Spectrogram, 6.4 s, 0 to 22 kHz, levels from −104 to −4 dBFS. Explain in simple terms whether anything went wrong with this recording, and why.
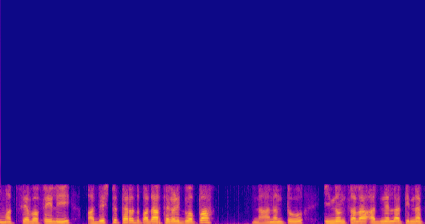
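Something did go wrong: from start to finish, the speech has passed through the G.723.1 codec, an old internet-phone format that squeezes the voice hard. Everything above about 3.8 kHz is gone, so it sounds muffled, and the damage here is heavy: the voice turns rough and hoarse, and consonants blur together. Simple muffling from a bad microphone would keep consonants clean; this codec also smears them because it redraws the voice only in coarse steps.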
